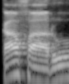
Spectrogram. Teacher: rok domah wawu sukun mat tobi'i, panjang 2 harokat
